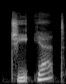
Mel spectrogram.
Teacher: The D and did and the Y and U combine to make a just sound, jeet.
